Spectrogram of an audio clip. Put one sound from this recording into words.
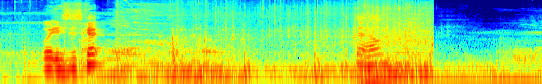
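Game sound effects crackle and whoosh.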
